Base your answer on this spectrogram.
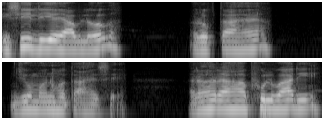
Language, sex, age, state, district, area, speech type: Hindi, female, 60+, Bihar, Samastipur, rural, spontaneous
